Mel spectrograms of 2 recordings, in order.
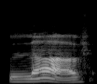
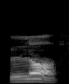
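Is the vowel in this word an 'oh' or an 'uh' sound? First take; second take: uh; oh. First: The vowel is a short 'uh' sound. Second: The vowel is an 'oh' sound.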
